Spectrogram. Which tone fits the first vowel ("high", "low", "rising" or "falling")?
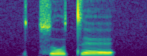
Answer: high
